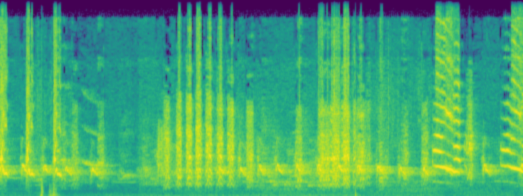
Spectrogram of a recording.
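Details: Female bearded magpie robin: scratchy chatter and a rapid buzzy rattle of notes, finishing with clear whistled downslurs, over a continuous high ringing tone.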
